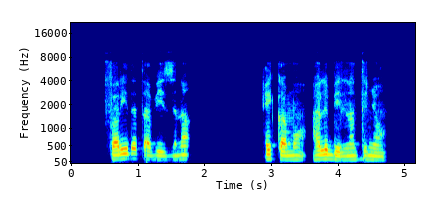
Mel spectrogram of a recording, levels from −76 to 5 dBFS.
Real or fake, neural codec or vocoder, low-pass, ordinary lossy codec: real; none; 7.2 kHz; Opus, 24 kbps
